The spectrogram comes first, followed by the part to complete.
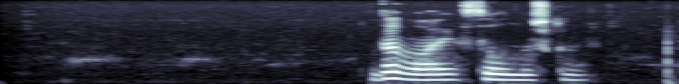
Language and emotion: Russian, neutral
